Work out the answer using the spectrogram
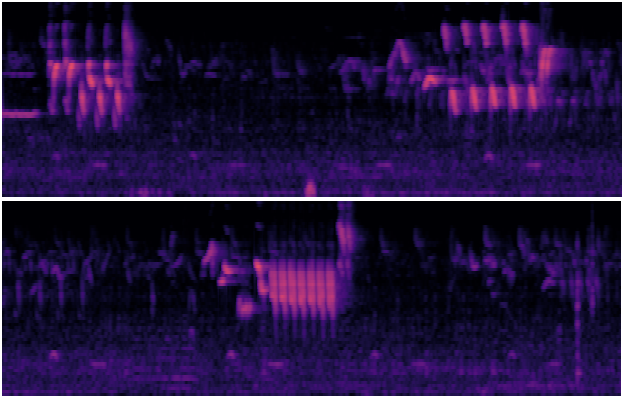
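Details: Unseen nightingale, resident for a few weeks, singing from nearby bushes: three loud bursts of rapid, rattling repeated notes, each lasting about a second, separated by pauses with soft faint chirps, one brief thump between.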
